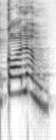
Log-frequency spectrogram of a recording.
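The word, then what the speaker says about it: column: नहीं क्या बोलते हैं मिथ एक कॉमन सॉरी कॉलम ठीक है तो यहां पर एंड साइलेंट है एवं नहीं इन साइलेंट है वैसे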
